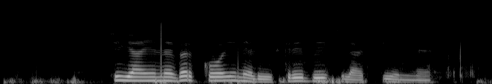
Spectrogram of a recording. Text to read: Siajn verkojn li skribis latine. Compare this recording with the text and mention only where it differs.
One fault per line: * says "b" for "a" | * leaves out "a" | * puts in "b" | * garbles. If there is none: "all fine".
all fine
